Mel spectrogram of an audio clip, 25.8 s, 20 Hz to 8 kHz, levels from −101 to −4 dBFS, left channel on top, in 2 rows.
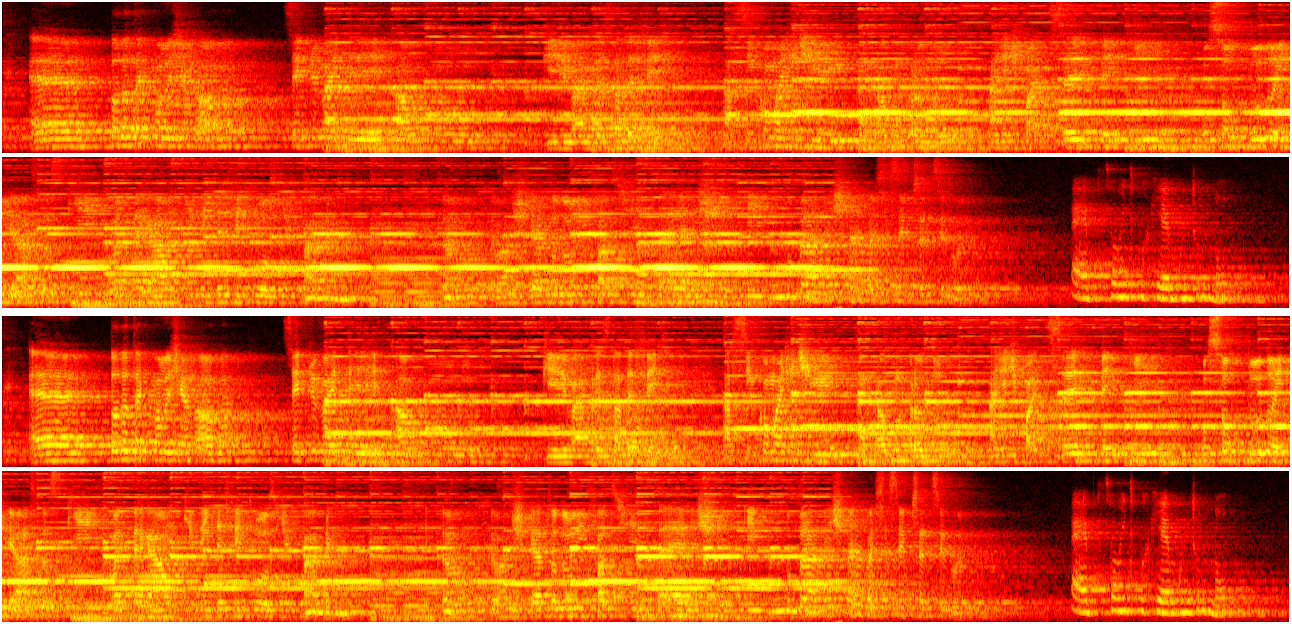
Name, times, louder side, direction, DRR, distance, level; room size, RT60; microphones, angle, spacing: voice 1, 0.3-0.8 1.1-2.3 2.9-4.8 5.4-9.5 9.9-16.2 17.3-20.4 20.9-22.6, right 2 dB, 85° right, 2 dB, 1.0 m, -32 dB
sound 1, 3.2-21.2, left 2 dB, 50° right, 1.1 m, -28 dB
voice 2, 15.9-16.4 17.3-18.1 20.5-21.1 23.6-25.1, right 1 dB, 20° right, 6 dB, 0.5 m, -36 dB
8.8 x 4.9 x 5.7 m, 2.7 s
head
